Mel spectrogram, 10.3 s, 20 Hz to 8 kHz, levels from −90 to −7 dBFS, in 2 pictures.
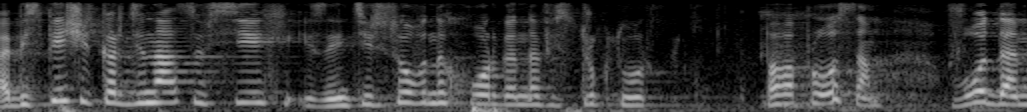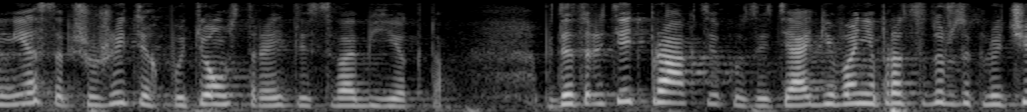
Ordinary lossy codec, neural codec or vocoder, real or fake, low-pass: none; none; real; 7.2 kHz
